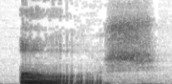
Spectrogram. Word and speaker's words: hanche: La hanche, remember, H here is not pronounced, so you get the sound en, hanche at the beginning.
